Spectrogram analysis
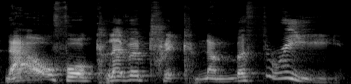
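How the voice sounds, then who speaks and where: A man voicing a sly, ravenous crocodile villain in a storybook, savouring his words slowly and gloatingly. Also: high voice, very animated, creaky, pushed and bright, pitched above the performer's own voice, full character voice. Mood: scheming, gloating.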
